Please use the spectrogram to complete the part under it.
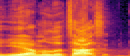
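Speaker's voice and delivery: ordinary talk, nothing marked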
